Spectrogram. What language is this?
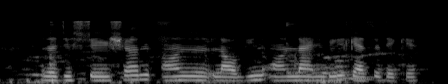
Hindi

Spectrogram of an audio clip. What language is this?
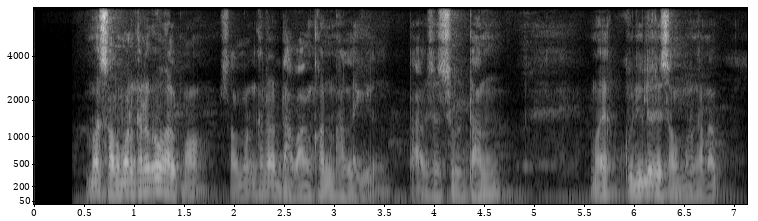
Assamese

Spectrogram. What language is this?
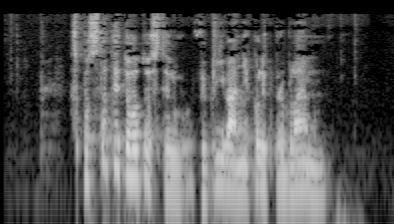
Czech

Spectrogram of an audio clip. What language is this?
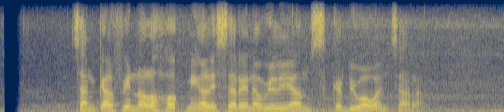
Sundanese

